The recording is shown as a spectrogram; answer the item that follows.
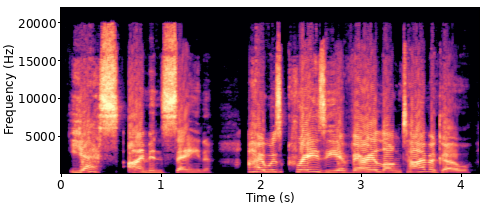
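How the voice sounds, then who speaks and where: A woman's voice: a little high, expressive, measured pace, a bit bright, no echo, voice pushed up. A wronged, bitter wife in an audiobook romance, acted out by a woman. She is emotional and accusing, desperate yet defiant, and the recording is close and dry. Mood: bitter fury. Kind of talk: audiobook character acting.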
